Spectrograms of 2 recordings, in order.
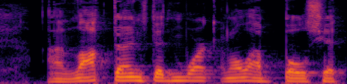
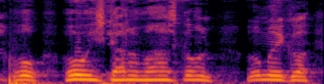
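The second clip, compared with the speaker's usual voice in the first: mock panic; 6 semitones higher, 5 dB louder than usual. Mimics panicked shoppers seeing masks.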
